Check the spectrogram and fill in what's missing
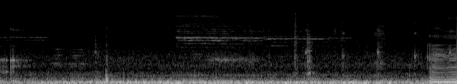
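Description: Road traffic near a market, a continuous low rumble of passing vehicles with occasional mechanical clanks and a brief horn-like tone at the end, no talk.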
